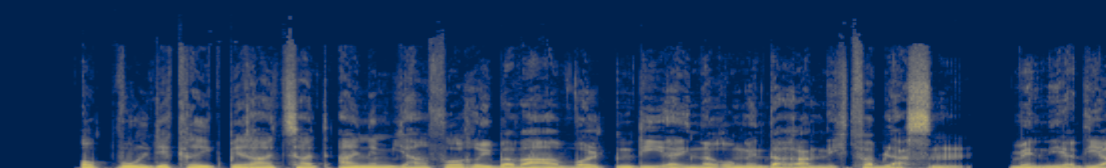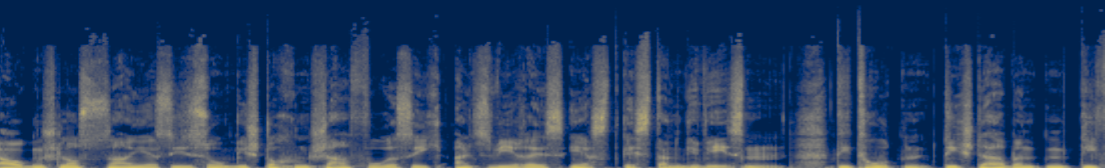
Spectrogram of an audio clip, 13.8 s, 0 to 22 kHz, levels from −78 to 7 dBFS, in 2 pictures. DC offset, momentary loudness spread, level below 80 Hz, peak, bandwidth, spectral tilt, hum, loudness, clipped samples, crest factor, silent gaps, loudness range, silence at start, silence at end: under 0.1%; 5 LU; -20 dBFS; 0 dBFS; 17 kHz; -5.5 dB/octave; none; -14 LUFS; under 0.1%; 14 dB; 6.08-6.30 s; 2 LU; 0.5 s; 0 s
